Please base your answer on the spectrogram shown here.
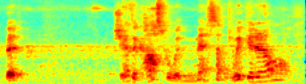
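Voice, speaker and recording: A man's voice: fairly high pitch, wildly swooping pitch, normal speed, background noise. A man giving a formal debate statement in an earnest, preachy, rebuking way. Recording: echoey room, distant mic, faint ambience.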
